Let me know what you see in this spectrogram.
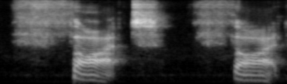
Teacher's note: we avoid using an s or an f sound so thought you won't feel any vibration here you're just letting the air pass your vocal folds you're not actually activating the vocal folds · you won't feel voicing until the vowel and then the voicing will go away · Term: voiceless th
